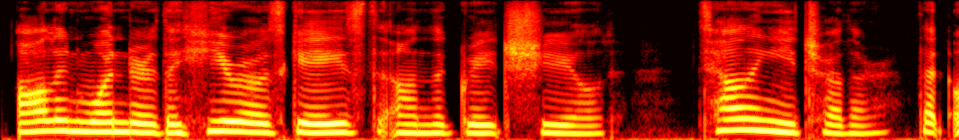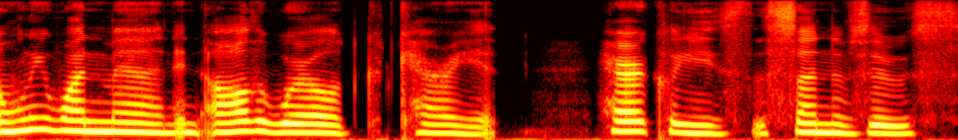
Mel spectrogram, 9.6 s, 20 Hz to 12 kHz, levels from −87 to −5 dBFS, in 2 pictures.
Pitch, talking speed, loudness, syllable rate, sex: 215 Hz, 175 wpm, -17 LUFS, 4.6 syllables/s, female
